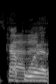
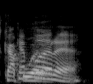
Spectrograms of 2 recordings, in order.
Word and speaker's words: capoeira: I'm saying it wrong, but it's capoeira. – Badass. – It's capoeira.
